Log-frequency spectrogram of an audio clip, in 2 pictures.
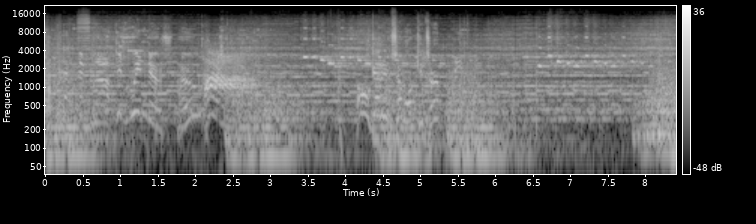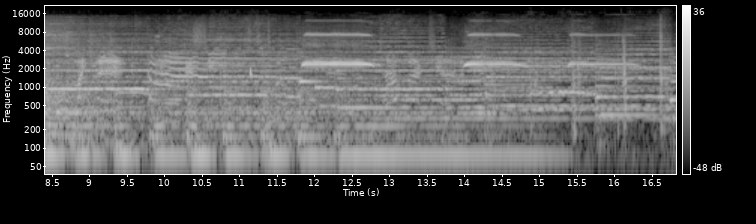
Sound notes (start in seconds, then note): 9.0 Tuppy shouts; 11.8 whistle; 14.0 owl hoots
